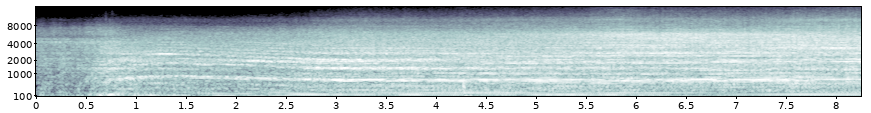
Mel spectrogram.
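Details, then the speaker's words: 2007 Kia Ceed 1.6 petrol, 150,000 km, first start after intake cam phaser replacement with a fresh oil fill: steady high whine at idle from alternator bearings, caused by an overtightened belt; loosening the belt cured it. "щось десь тре А що де тре що таке А що таке що за звуки такі неприємні га цікаво"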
